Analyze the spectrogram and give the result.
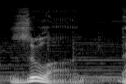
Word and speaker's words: Xulon: Get your paperback copy on Amazon, Barnes & Nobles, and from my publisher, Zulon. That's spelled X-U-L-O-N.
